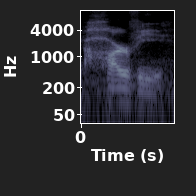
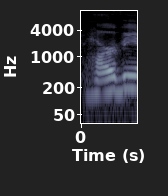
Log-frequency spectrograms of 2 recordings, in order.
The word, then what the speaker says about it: HXRVI: I don't know how to pronounce I believe that's going to be Harvey. Harvey. I Okay, I think if I'm getting the whole X thing right, it would yeah. be substituted for like an A or Yeah, makes something sense.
